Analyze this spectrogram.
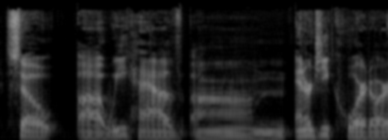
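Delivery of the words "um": "um" stretched out low and soft; long "um". Real, not acted. Host hesitating before event name, drawn-out "um". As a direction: drag out the "um". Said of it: "I just said, um, real long".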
